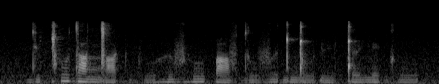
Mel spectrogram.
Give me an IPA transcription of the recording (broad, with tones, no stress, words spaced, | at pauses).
dy˩˧ǀʰu˥dɑ˧ ŋ͡ǀɑ˩˧kbʱu˩˧ɦɯ˧v ɦu˥˧ɓɑ˧˩vdu˧ vɯ˥˧d ŋ͡ǃu˧˩ɗy˧ǃø˥ ne˥ ɡʱu˥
